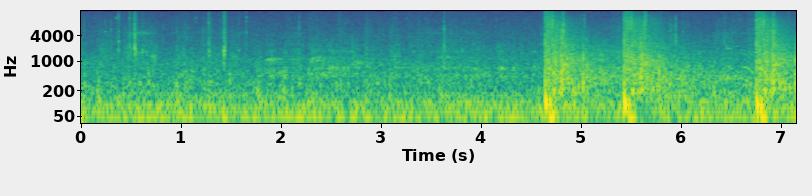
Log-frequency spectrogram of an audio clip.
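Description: Gunfire in The Division video game: after a stretch of low background noise and faint clicks, three sharp, loud shots ring out, spaced about a second apart.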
